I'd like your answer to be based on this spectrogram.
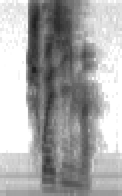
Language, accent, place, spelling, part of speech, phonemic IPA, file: French, France, Lyon, choisîmes, verb, /ʃwa.zim/, LL-Q150 (fra)-choisîmes.wav
- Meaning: first-person plural past historic of choisir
